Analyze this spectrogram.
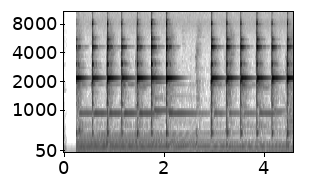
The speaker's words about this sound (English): So what is hitting the glass there?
